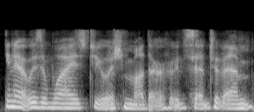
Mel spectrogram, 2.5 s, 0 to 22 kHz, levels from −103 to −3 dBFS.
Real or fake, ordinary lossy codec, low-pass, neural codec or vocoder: fake; AAC, 32 kbps; 7.2 kHz; codec, 24 kHz, 6 kbps, HILCodec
